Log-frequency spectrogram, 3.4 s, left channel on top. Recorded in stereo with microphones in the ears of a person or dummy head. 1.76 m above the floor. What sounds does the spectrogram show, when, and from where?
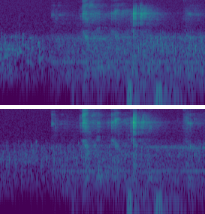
0.9 s chewing: 25° right (ahead or behind), 6 m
